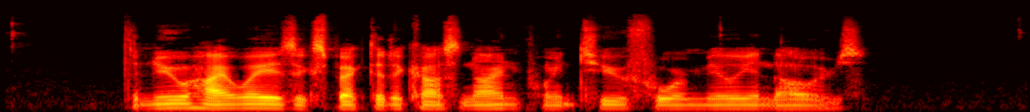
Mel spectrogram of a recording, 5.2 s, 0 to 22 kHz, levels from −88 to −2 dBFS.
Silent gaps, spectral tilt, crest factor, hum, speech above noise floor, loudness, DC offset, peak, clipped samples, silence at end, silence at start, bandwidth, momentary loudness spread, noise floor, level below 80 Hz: none; -4 dB/octave; 28 dB; none; 44 dB; -33 LUFS; under 0.1%; -8 dBFS; under 0.1%; 0.85 s; 0.6 s; 14 kHz; 11 LU; -77 dBFS; -72 dBFS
